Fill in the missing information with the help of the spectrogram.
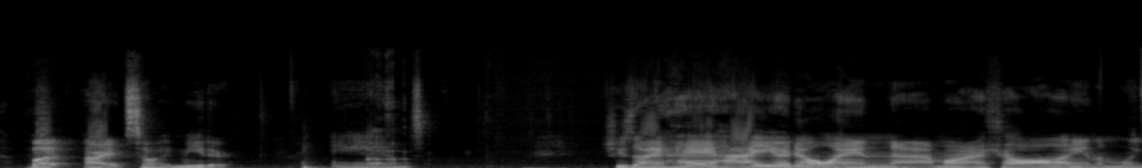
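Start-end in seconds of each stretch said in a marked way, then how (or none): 4.2-6.6 slow, high, deaf-sounding voice. Retelling how a woman talked at a meeting: imitating a deaf-sounding voice. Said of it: "she talked like she was deaf".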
